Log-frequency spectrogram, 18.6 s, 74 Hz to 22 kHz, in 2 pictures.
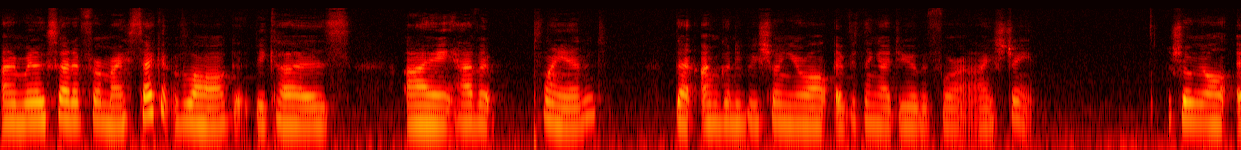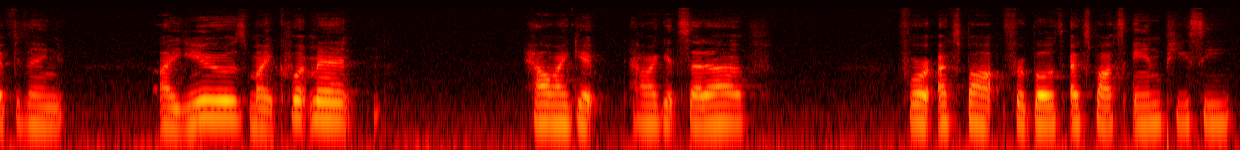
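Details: Stuttering since age 3, about 15 years, in a young woman, with repetitions and mainly blocks, felt in the throat; she uses word substitution learned from speech therapists.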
